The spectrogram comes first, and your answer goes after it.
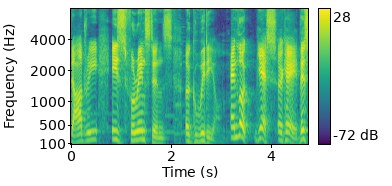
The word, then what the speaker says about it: Gwydion: my legal name though I have been taught pronounce it Gideon not guidion and I'm not sure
